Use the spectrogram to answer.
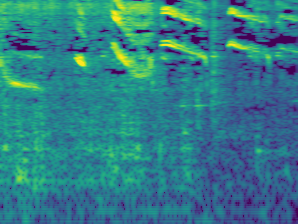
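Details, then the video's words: Female green-winged saltator in breeding condition, calling to stimulate males: a sequence of thin, clear whistled notes, several slurring downward and others sweeping high and sharp, spaced irregularly over about three seconds against a faint hiss. "FÊMEA DE TRINCA FERRO MACHEANDO E PEDINDO GALA"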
